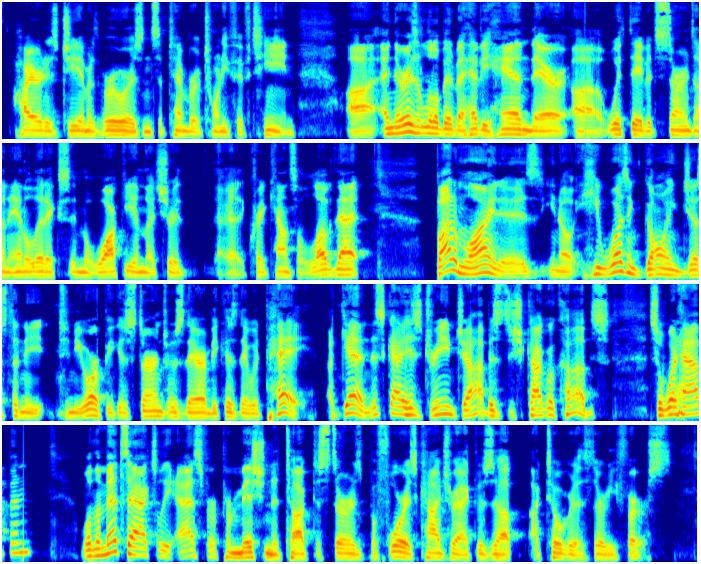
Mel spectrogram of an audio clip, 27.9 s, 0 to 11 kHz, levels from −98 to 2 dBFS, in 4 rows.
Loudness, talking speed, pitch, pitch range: -24 LUFS, 195 wpm, 110 Hz, 100-145 Hz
